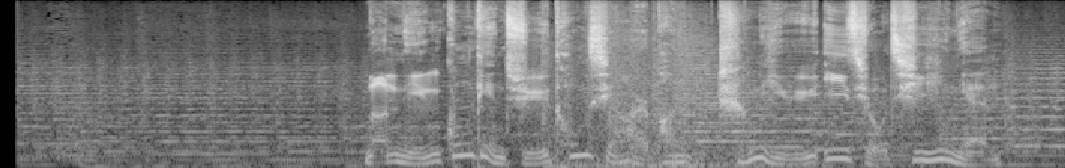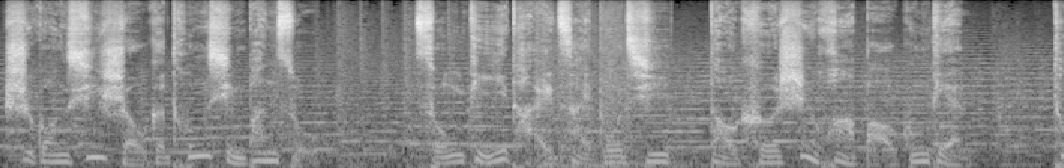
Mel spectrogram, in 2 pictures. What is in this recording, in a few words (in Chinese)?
专题通信二班视频解说词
